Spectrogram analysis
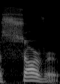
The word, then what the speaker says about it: Sarver: governor uh Slash owner Robert uh Sarver right is that how you pronounce it I would say so yeah Robert starver uh is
